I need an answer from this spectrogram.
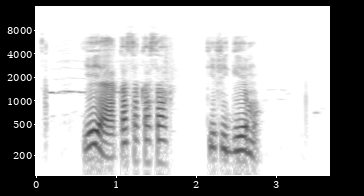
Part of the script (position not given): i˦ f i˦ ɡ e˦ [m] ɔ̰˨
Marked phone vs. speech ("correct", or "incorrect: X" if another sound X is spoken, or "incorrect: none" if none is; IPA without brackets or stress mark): correct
